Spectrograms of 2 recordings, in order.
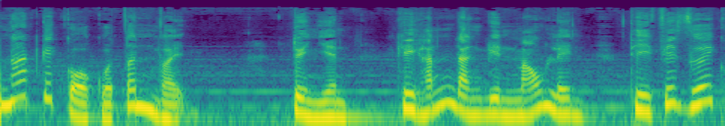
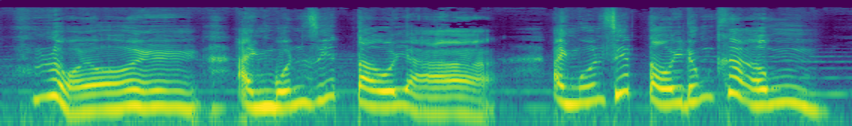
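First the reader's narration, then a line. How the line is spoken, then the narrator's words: Coughing, wailing woman. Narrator (Vietnamese): Vừa nói, mụ vừa ho lên khủ khủ, khóc lóc rất thảm thiết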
